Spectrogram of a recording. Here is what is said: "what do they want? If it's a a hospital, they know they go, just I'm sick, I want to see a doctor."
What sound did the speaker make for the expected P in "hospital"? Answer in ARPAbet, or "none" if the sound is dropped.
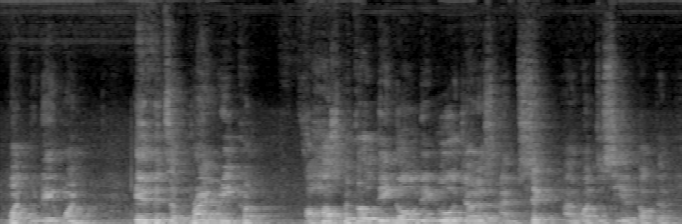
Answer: P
